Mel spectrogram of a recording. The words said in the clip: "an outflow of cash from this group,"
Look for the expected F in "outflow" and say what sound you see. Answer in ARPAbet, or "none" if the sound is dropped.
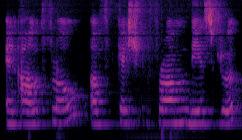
F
